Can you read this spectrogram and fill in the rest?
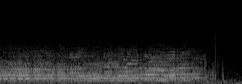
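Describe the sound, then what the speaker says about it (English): A Ferrari race car at the 1957 French Grand Prix at Reims, trailing blue smoke, accelerates back out of the pits after a quick stop. Its engine gives a loud, steady roar that thins out briefly near the end. "After a rapid pit stop, he accelerates back into the race once more."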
